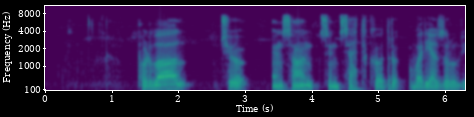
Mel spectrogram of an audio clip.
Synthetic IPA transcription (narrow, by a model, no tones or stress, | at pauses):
pʰuʈbaːl | t͡ʃʰi | insaːnsinsɐɦt̪ʰkʰəːt̪ɾʋɐɾjaːzɐɾuːɾḭː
